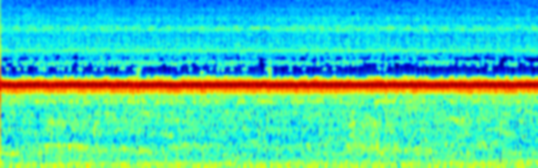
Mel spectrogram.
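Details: Mole cricket calling with a level, uninterrupted high buzz that never changes pitch, a sound used as a lure for trapping mole crickets; only a soft background hiss accompanies it.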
